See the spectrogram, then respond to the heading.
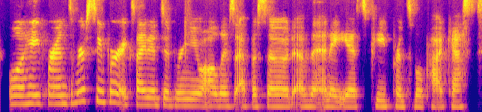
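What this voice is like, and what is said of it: Very fast speech. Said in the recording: “because I can say it fast.”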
